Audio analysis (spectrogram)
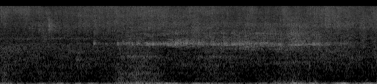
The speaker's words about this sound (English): excuse me, just a little water, do not panic, I am not showering, I am merely cleaning the shower.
